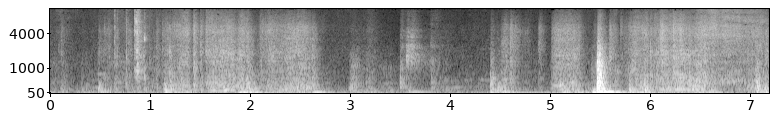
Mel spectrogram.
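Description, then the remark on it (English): A door is pushed shut with a single solid thud about two-thirds of the way through, preceded by soft shuffling and handling noises, with no talking. “Shutting the door there.”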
